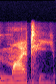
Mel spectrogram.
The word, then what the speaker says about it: MITE: of three as the Market Interface Technology Enhancements, pronounced MITE projects.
